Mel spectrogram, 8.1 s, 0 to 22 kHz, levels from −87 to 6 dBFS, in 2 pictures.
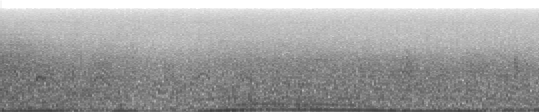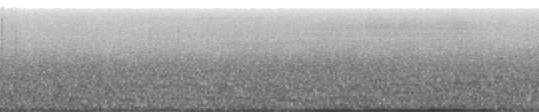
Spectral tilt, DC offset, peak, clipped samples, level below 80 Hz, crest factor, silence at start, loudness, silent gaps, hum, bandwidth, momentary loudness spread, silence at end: -5.5 dB/octave; under 0.1%; -8 dBFS; under 0.1%; -26 dBFS; 14 dB; 0 s; -23 LUFS; none; none; 15.5 kHz; 4 LU; 0 s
